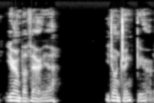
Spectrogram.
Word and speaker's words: Bavaria: Oktoberfest it feels like Bavaria's where that came from does anyone pretend to know this I know I know that Bavaria is the place that rhymes with malaria but has nothing to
